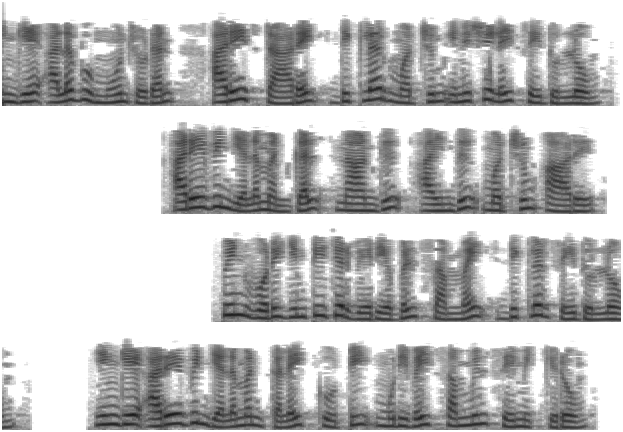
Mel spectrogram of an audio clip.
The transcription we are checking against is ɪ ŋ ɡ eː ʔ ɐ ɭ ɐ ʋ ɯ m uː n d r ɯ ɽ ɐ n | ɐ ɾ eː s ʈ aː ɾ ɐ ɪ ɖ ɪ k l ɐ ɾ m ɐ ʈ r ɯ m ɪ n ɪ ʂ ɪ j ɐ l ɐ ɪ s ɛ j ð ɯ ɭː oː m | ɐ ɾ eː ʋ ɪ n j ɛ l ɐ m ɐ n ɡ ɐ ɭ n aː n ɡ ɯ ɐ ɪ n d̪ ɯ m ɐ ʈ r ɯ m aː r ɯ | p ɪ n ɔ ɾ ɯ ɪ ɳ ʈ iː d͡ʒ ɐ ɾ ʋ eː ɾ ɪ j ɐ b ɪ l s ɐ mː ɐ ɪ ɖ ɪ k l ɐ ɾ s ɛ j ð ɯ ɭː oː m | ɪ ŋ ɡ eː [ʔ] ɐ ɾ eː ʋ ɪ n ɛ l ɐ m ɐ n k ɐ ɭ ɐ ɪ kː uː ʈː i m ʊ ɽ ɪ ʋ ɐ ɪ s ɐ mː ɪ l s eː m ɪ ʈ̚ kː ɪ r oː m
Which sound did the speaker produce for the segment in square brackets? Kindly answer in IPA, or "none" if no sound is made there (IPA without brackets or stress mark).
ʔ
